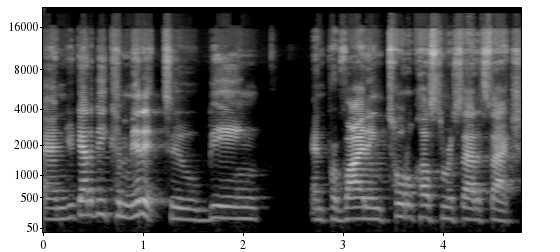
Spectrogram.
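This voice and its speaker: Here a man speaks with a high pitch. His pace is moderate, and his pitch variation ordinary. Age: 60s. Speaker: horse ranch owner. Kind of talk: interview. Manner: halting.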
